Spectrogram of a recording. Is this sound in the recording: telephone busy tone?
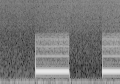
yes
